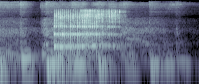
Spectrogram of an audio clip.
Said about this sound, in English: Did you hear the burp? Totally inappropriate. You asked how I was, so I burped at you.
